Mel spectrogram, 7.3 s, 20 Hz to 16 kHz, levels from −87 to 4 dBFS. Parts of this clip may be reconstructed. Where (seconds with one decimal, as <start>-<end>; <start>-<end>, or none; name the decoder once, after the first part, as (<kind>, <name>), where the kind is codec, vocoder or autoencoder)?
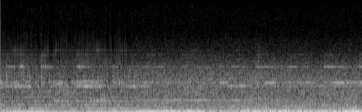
0.0-2.7 (vocoder, BigVGAN v2)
